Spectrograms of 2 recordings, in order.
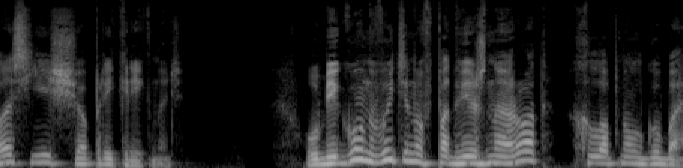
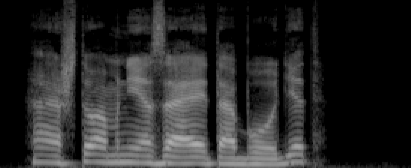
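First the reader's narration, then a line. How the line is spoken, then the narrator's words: Drawling nasal voice. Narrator (Russian): Голос у него был тягучий и гнусавый, как при насморке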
